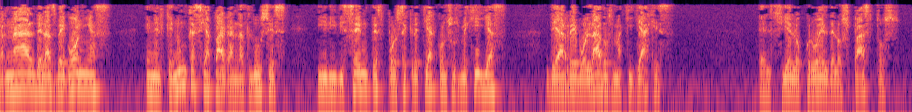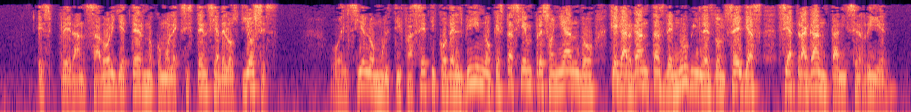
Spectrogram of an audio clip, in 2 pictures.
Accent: Oaxaca, Mexico; Con la música recordé pues cosas de cuando era niño allí en mi pueblo, en las fiestas regionales en la ciudad de Oaxaca.

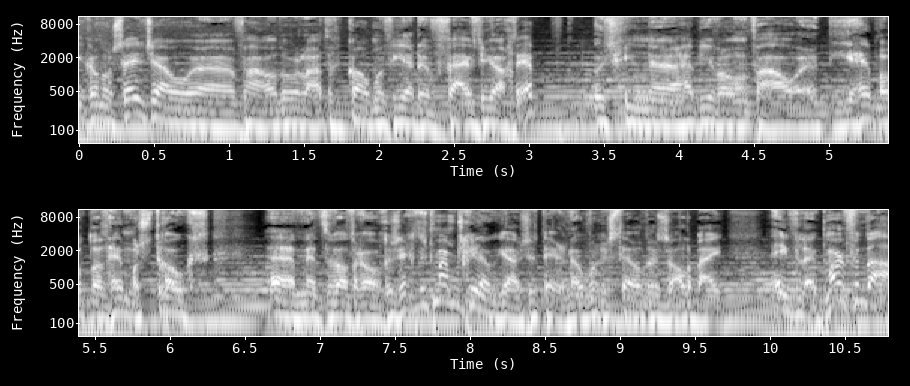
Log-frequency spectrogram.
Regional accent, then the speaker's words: The Hague, South Holland, Netherlands; ik kom uit Den Haag voor de duidelijkheid.

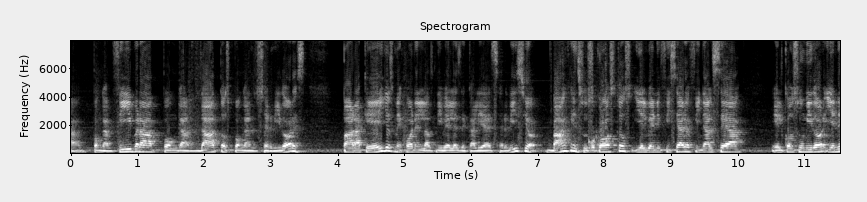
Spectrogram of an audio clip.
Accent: Mexico; como mexicanos, yo creo que no estamos tan acostumbrados a los proyectos colaborativos

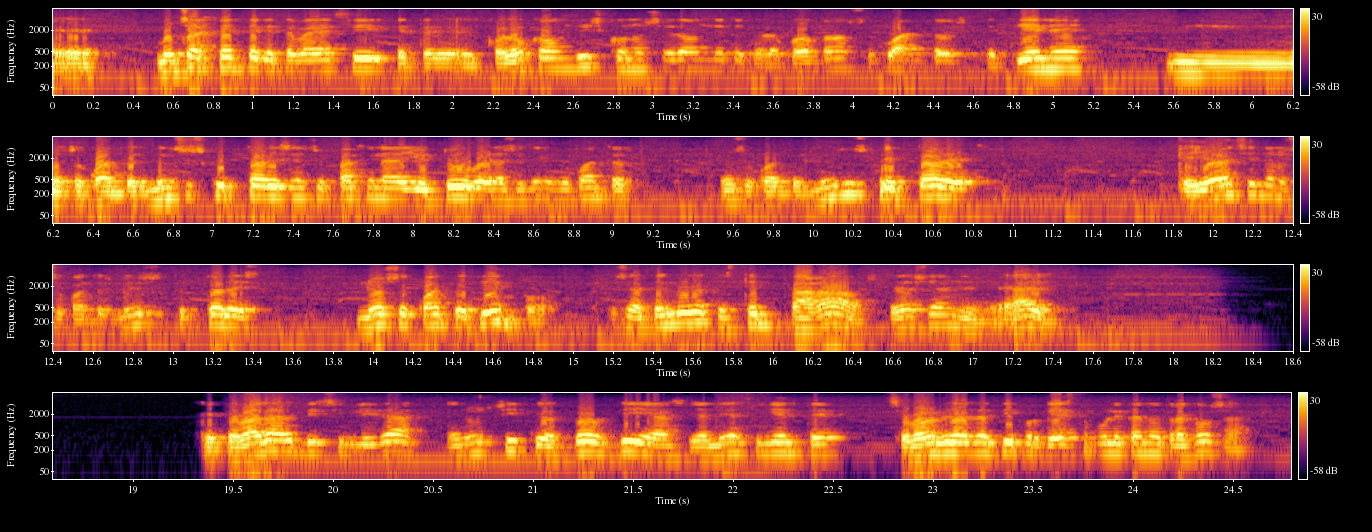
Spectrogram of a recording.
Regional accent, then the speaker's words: Asturias, Spain; Yo soy asturiano de Asturias. En Asturias hablamos un idioma

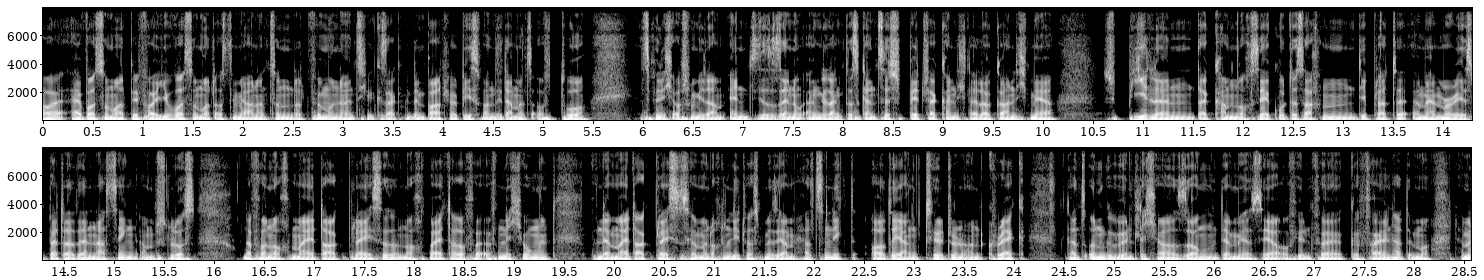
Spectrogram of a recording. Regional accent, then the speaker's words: Kassel, Hesse, Germany; Auch 1995 waren sie in Kassel, in meinem Heimatort sozusagen.

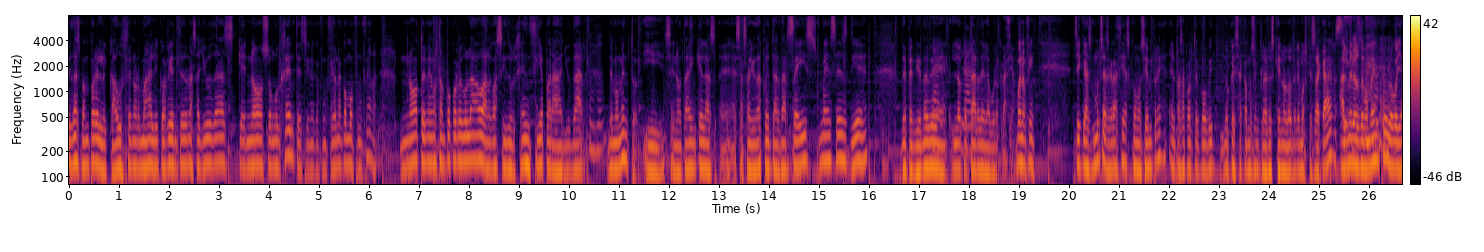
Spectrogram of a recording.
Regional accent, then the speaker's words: Spain; Nosotros somos españoles y funcionamos como tenemos que funcionar

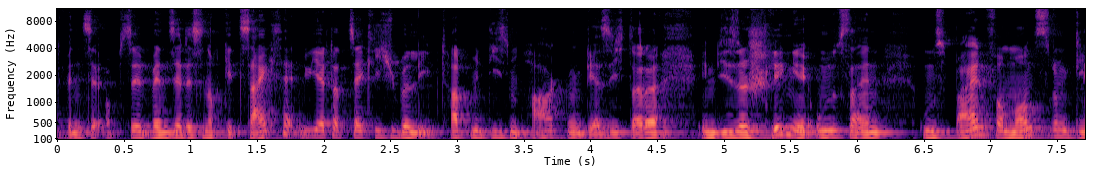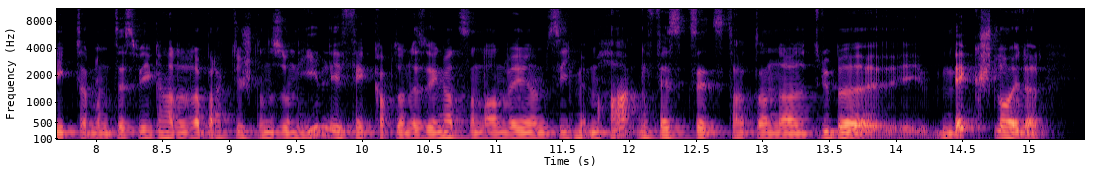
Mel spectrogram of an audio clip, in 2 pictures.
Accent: United States; Ja, ich muss außerdem auch noch sagen Monarchie, weil ich bin ja auch Amerikaner, also.

